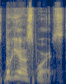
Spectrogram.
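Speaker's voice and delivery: loud, high hype intro; segment announcer. Acted. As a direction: announce the segment title loudly.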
